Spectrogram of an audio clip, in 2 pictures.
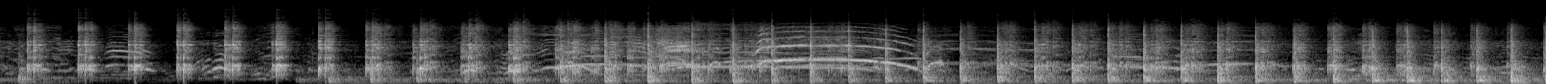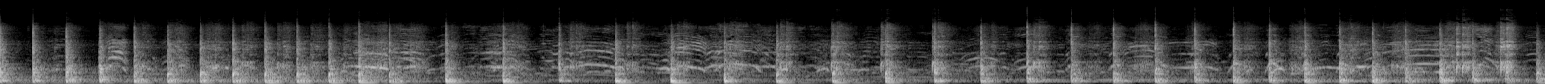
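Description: Drums beaten in a fast, even rhythm amid a shouting crowd, with one long rising-and-falling call about eight seconds in.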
